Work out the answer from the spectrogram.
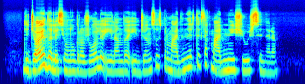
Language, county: Lithuanian, Tauragė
